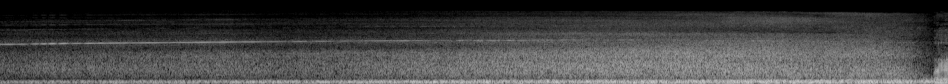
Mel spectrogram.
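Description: Roar of B-58 bomber jet engines, a steady broad rumbling wash that builds slightly louder toward the end, heard alone with no voices.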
